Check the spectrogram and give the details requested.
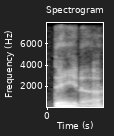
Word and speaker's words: Dayna: yeah, I think it's Yeah, it's a Dayna. weird spelling, but I think it's pronounced Dana, I think.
